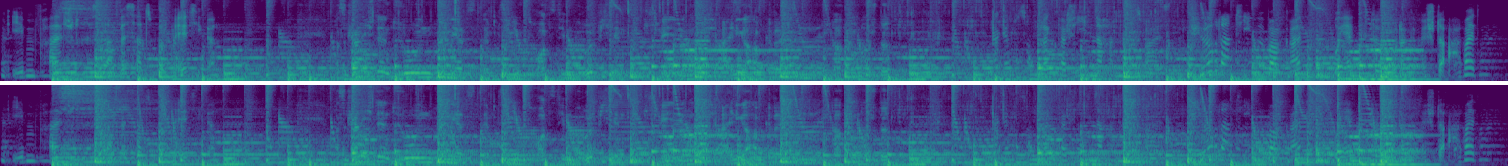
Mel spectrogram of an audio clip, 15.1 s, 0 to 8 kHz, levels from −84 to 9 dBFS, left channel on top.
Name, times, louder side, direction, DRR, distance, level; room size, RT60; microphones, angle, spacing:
voice 1, 0.0-2.2 9.9-14.8, left 4 dB, 60° left, 8 dB, 0.8 m, -38 dB
sound 1, 0.5-14.2, right 1 dB, 60° right, 1.1 m, -29 dB
sound 2, 1.5-12.6, equal, 45° right, 7.5 m, -50 dB
sound 3, 3.0-12.1, left 2 dB, 10° right, 2.3 m, -50 dB
voice 2, 3.0-9.1, equal, 30° right, 2 dB, 2.3 m, -35 dB
26.5 x 25.5 x 6.4 m, 1.0 s
head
